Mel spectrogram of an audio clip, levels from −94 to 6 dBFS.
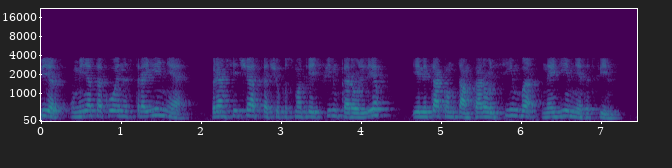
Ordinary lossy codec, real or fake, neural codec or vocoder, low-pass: Opus, 64 kbps; real; none; 3.6 kHz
